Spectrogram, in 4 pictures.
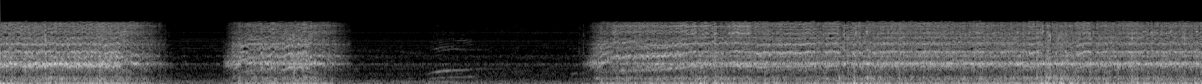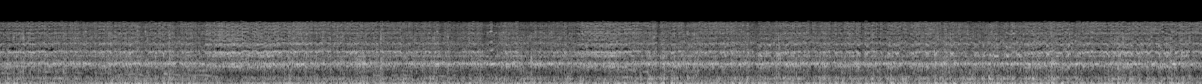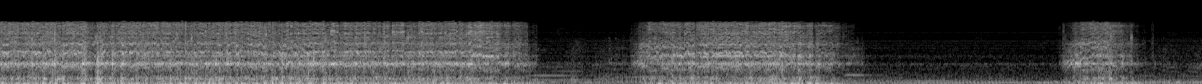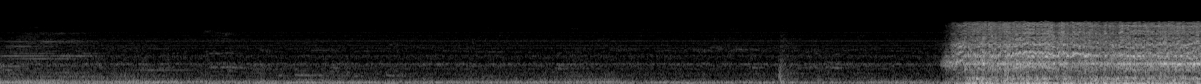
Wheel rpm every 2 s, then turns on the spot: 130, 60, 10, 180, 230, 240, 230, 220, 230, 230, 230, 220, 230, 230, 110, 130, 20, 30, 0, 0, 0, 0, 30, 180.
none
